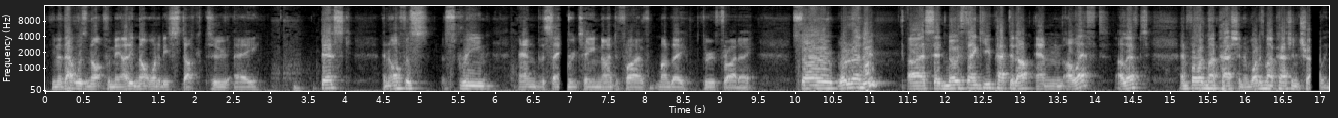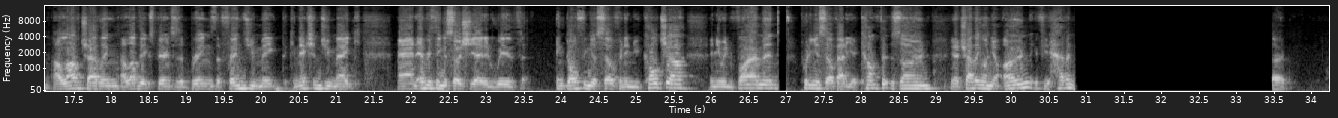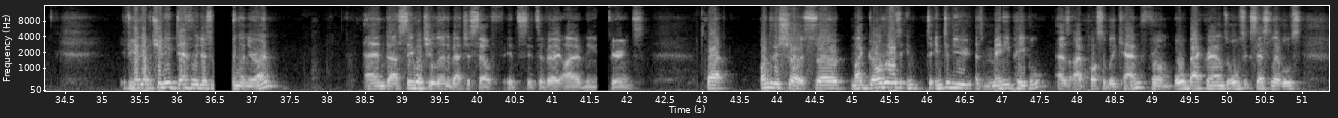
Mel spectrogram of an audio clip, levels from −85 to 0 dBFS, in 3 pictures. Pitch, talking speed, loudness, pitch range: 130 Hz, 180 wpm, -20 LUFS, 110-145 Hz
